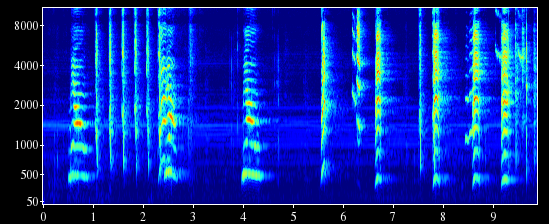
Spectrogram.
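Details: A hand-tame Alexandrine parakeet trying to talk mimics speech in short, harsh, nasal syllables, repeating "meow" and "me to me", bursting in uneven clusters with brief pauses in a quiet room.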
